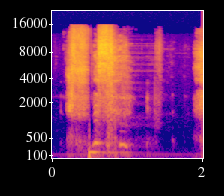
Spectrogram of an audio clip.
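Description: A man laughing hard and breathlessly: a sharp, hissing gasp about half a second in, followed by a few short high-pitched squeaks, with another gasp starting near the end.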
